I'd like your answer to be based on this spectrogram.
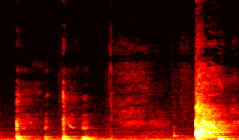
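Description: Several short coughs in a row, close and fairly loud, followed after a pause by a harsher, louder cough burst.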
